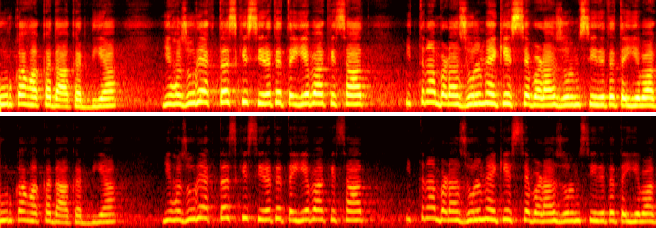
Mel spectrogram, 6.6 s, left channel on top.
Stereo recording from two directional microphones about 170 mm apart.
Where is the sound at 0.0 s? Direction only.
25° left (ahead or behind).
